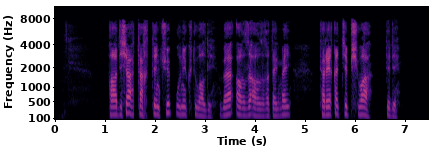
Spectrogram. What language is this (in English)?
Uyghur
